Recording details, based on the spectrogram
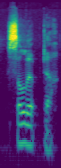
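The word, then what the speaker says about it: Salitpa: a town nearby and it's named sole it paw it is spelled s al IT PA slip so Sam I'm missing my so Selita is how it is spelled that's how the sign welcome to soul it PI but everybody in the area says salute I don't understand how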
